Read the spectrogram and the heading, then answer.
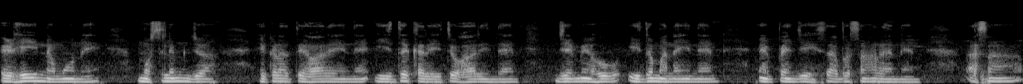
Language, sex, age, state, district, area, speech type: Sindhi, male, 45-60, Maharashtra, Thane, urban, spontaneous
